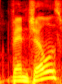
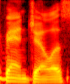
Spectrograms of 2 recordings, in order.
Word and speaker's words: Vangelis: basically a Vangelis song vanelis Vangelis how is it pronounced I think it's vanelis vanelis yeah anyway the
